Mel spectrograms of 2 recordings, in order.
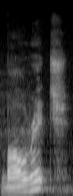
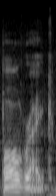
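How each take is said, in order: First: "Ballrich" ending like the English word rich, questioning; pronounced like "rich". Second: "Ballreich" ending like "rike", rhyming with like; German-style ending. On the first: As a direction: say "Ballrich" with short i and ch as in chip. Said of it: "I've heard it pronounced a thousand ways". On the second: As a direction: say "Ballreich" with long eye vowel and hard k. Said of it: "Or some people say Ballreich". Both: Shown as a demonstration.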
